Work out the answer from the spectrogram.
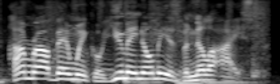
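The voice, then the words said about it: Imitates another person's voice. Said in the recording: “good an impression as you do there, of Vanilla Ice”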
